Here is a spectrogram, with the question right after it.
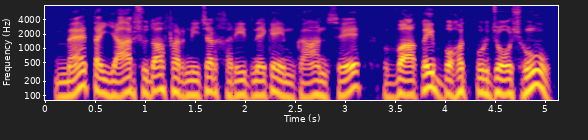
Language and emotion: Urdu, surprised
